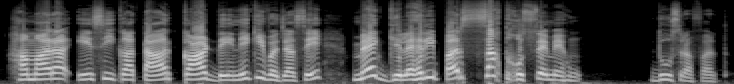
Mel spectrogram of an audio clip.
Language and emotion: Urdu, angry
